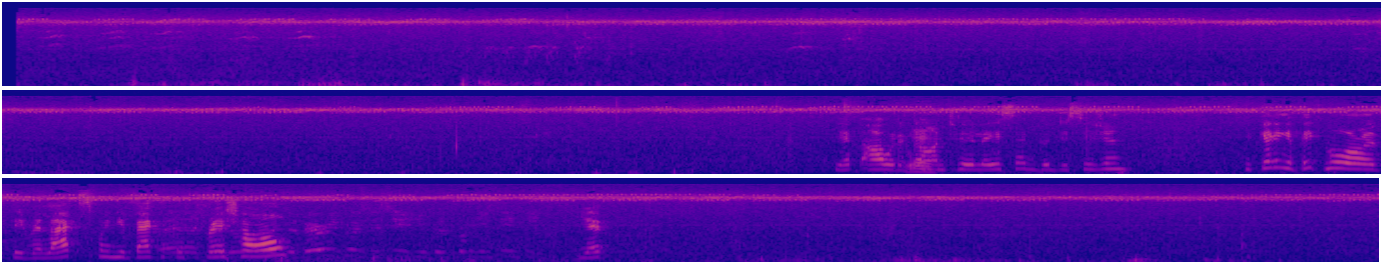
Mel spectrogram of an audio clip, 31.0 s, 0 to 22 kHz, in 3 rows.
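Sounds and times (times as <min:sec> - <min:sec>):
wind on microphone: 0:00.1 - 0:06.9, 0:08.0 - 0:13.5, 0:22.2 - 0:30.4
insects trilling: 0:00.2 - 0:31.0.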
